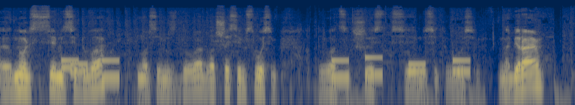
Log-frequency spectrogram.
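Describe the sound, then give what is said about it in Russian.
Short keypad beeps of a telephone number being dialed, a run of brief tones in two bursts, mixed in with voices talking. “Набираем. Так, набор идет сейчас, ребят.”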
